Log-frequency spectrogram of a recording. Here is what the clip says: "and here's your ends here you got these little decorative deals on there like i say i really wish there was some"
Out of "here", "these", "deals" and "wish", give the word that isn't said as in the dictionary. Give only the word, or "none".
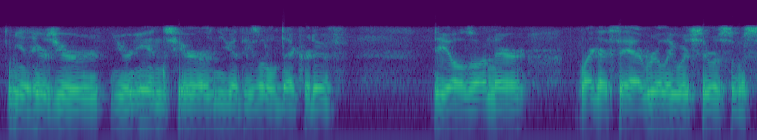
none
